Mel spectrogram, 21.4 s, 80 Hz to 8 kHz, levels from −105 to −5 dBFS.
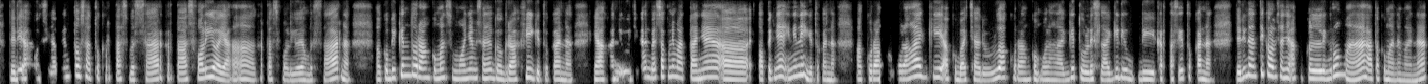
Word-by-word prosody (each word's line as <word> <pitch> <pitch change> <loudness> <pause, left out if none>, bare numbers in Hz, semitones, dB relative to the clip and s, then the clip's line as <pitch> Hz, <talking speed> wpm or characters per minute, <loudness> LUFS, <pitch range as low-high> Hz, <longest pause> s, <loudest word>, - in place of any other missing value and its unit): Jadi 205 +2 +2
aku 225 -1 -11
siapin 195 +8 -7
tuh 310 -1 +5
1 245 -3 -2
kertas 230 -6 -5
besar, 190 +1 0
kertas 200 -3 -2
folio 255 +5 +4
ya, 180 - +4
heeh, 215 -1 0
kertas 195 0 -8
folio 180 -1 -5
yang 185 - -4
besar. 185 +5 +2
Nah, 180 - 0 0.4
aku 200 +3 -2
bikin 250 +6 +1
tuh 320 - +5
rangkuman 255 -1 0
semuanya 225 0 -1
misalnya 240 -1 -1
geografi 200 +3 0
gitu 200 - -3
kan. 205 0 +3
Nah, 170 - -2 0.3
yang 200 0 +6
akan 210 +1 -4
diujikan 215 +6 -3
besok 280 +5 +2
nih 295 - -1
matanya 235 0 +1 0.3
eee, 205 -2 +5 0.2
topiknya 230 +8 +1
ini 265 +5 0 0.2
gitu 185 - -11
kan. 195 - -1
Nah 195 - -18 0.3
aku 205 +1 -6
rangkum 210 0 -2
ulang 215 +3 +1
lagi, 280 -3 +2 0.2
aku 220 - -6
baca 185 +2 -1
dulu, 180 +4 -4
aku 260 - -10
rangkum 200 +1 -2
ulang 190 -1 -3
lagi, 180 +6 -4
tulis 210 -1 +1
lagi 185 +5 -2
di 245 - 0 0.3
di 210 - +2 0.2
kertas 210 -1 -3
itu 230 - -4
kan. 220 - +5
Nah, 180 - 0 0.4
jadi 200 - +3
nanti 300 +1 -1
kalau 315 -3 +5
misalnya 255 -5 +1
aku 255 - -26
keliling 220 -1 +4
rumah 235 - +3
atau 220 - -2
ke 215 - -3
mana-mana, 180 -1 -4
215 Hz, 190 wpm, -24 LUFS, 195-245 Hz, 0.4 s, yang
